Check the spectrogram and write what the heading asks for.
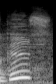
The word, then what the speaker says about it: goose: Use the long oo like boot and food. Goose. Plus the S sound with no voice.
